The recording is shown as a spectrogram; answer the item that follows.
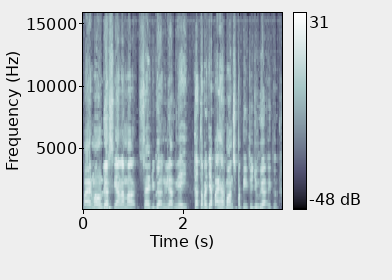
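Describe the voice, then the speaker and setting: A man speaking to an audience at a book talk, lively and chatty, acting out quoted voices and often addressing listeners politely. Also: mid-range voice. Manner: animated, fast, acts out quoted voices, often adds "Pak". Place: bookstore event space.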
